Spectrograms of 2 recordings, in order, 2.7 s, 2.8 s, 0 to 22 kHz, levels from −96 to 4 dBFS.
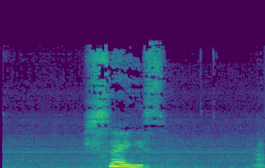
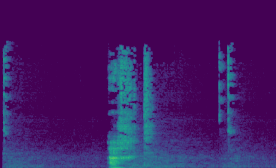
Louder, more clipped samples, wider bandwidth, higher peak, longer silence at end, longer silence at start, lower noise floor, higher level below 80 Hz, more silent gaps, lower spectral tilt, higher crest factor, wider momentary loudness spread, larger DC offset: first, -15 LUFS vs -33 LUFS; neither; about the same, 17 kHz vs 16.5 kHz; first, -2 dBFS vs -12 dBFS; second, 0 s vs 0.4 s; first, 0.85 s vs 0.05 s; second, -49 dBFS vs -71 dBFS; first, -66 dBFS vs -78 dBFS; neither; first, -4.5 dB/octave vs -1.5 dB/octave; second, 18 dB vs 26 dB; second, 18 LU vs 23 LU; neither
